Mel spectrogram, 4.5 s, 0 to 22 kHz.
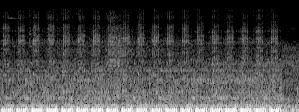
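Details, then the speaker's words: GMC fifth-generation 5.3 L V8 gasoline direct injection engine, coils already checked, no fault codes or check engine light: low, lumpy, misfiring idle with shaky vibration and heavy white smoke; mechanic suspects lifters or choked catalytic converter, unconfirmed. "इसकी सारी कइल वगैरह मैंने check करके देख ली लेकिन engine अभी भी सीधा नहीं चल रहा है यह देखो इतना मिसफायर दिखा रहा है और इंजन के अंदर एक घुटन सी है"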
